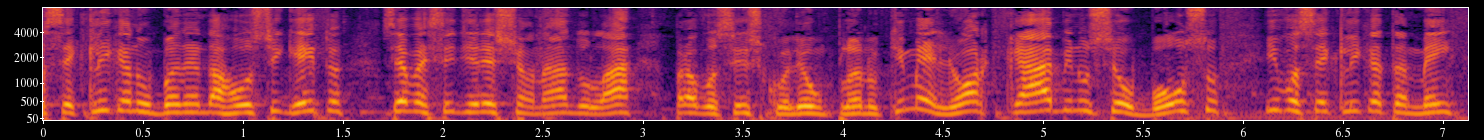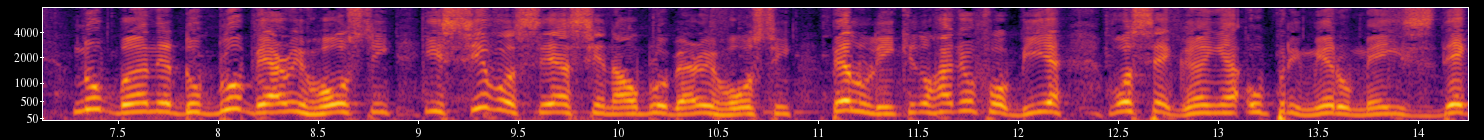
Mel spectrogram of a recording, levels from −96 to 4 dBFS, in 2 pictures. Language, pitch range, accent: Portuguese, 175-225 Hz, Brazilian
